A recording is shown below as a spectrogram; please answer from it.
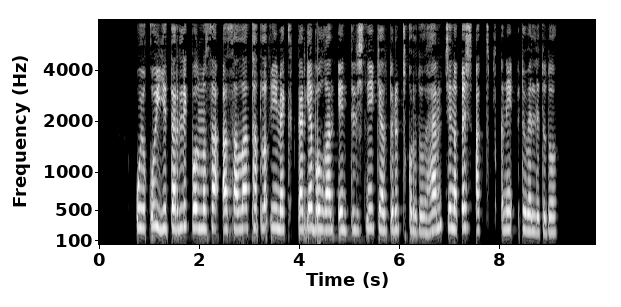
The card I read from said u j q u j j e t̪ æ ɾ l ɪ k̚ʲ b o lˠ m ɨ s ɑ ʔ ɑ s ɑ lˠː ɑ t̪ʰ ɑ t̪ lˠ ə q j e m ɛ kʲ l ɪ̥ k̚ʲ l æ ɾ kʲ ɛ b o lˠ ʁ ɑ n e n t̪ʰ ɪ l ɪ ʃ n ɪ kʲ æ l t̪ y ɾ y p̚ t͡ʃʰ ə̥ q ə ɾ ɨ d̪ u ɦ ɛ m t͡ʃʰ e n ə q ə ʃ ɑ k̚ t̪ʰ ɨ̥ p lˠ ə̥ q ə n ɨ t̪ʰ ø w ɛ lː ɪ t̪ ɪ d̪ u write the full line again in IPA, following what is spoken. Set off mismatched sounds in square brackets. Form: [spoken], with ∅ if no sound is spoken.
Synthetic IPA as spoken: u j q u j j e t̪ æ ɾ l ɪ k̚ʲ b o lˠ m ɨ s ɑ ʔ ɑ s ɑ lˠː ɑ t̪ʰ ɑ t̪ lˠ ə q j e m ɛ kʲ l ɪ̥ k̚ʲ l æ ɾ [ɡʲ] ɛ b o lˠ ʁ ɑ n e n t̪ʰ ɪ l ɪ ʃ n ɪ kʲ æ l t̪ y ɾ y p̚ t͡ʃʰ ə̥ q ə ɾ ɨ d̪ u ɦ ɛ m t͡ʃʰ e n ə q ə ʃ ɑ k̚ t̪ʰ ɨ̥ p lˠ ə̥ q ə n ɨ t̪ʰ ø w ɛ lː ɪ t̪ ɪ d̪ u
